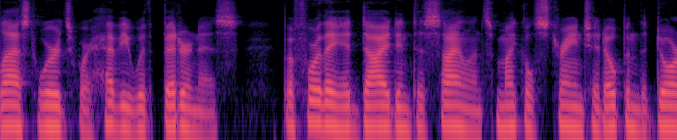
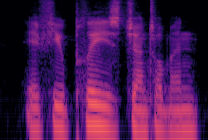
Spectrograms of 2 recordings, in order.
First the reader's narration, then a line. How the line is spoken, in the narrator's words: he said quietly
